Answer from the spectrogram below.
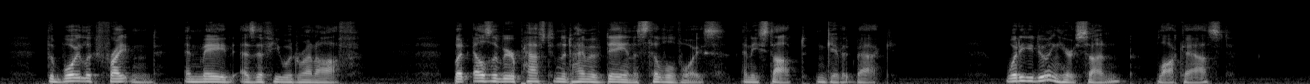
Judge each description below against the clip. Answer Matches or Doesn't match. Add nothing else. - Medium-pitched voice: Doesn't match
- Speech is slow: Doesn't match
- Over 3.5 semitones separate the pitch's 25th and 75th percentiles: Matches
